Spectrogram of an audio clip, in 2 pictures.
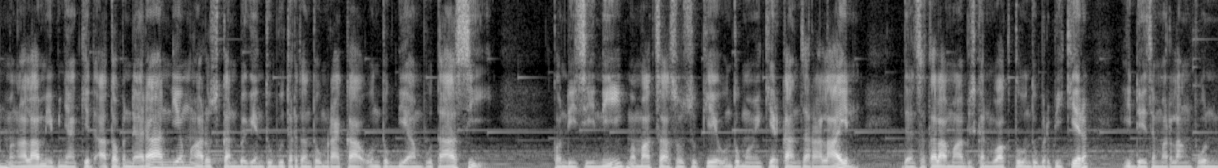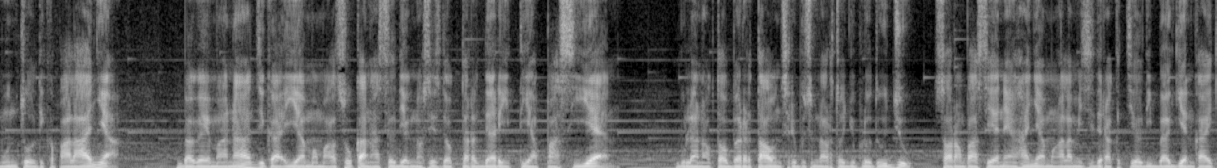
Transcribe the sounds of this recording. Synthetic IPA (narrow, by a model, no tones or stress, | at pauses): məŋalamipəɲakɪt̪a̰t̪awpəndaɾaanjaŋməŋaɾuskanbaɡijant̪ubuht̪ərt̪ənt̪uməɾekaʔunt̪ʊk̚diamput̪asḭ | kɔndisiːniməmaksasosukeunt̪ʊk̚məmikɪrkant͡ʃaɾalaɪn | dansət̪əlahməŋɦabɪskanwak̚t̪uːnt̪ʊk̚bərpikɪr | ʔidɛt͡ʃəmərlaŋpʊnmuɲt͡ʃʊldikəpalaɲa̰ | baɡajmanad͡ʒikaiaməmalsukanɦasɪldiaɡ̚nost̪ɪsdɔk̚t̪ərdaɾit̪iapːasiɛn | bulanɔk̚t̪obərt̪aʊnsəɾibusəmbilarst̪ud͡ʒupuluht̪ud͡ʒu | səoɾaŋpasiɛnjaŋɦaɲaməŋalamisidaɾakət͡ʃɪldibaɡiankaɪt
